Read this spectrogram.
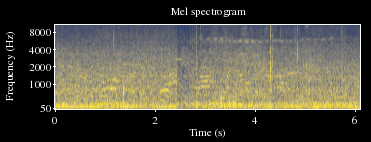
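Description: A crowd chatters in the background outdoors.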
